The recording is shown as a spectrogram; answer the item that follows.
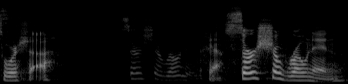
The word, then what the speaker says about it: Saoirse: I think it's Saoirse. Saoirse. Sorry, let me just find the correct pronunciation. Saoirse Ronan. Pronunciation. Saoirse. It's Saoirse.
